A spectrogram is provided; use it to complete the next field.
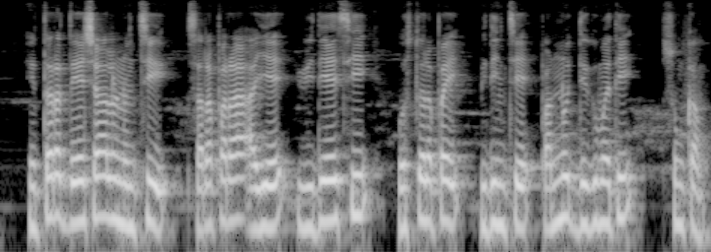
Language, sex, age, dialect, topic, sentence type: Telugu, male, 25-30, Central/Coastal, banking, statement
